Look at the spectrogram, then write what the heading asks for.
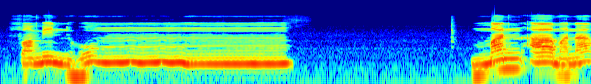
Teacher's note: ফা ওপেন রাখবেন আর নুন সাকিন এখানে আমরা জাহার করব ফামিনহুম মিম সাকিন পর যেহেতু মিম আসছে এখানে আমরা ইদগাম স্বাভাবিক করব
